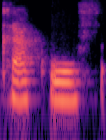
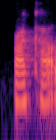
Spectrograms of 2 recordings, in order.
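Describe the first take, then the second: First: The name has a Polish pronunciation. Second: The name has an English pronunciation. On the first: "I refuse to say it the, uh, the any other way" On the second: "Krakow is the English pronunciation"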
